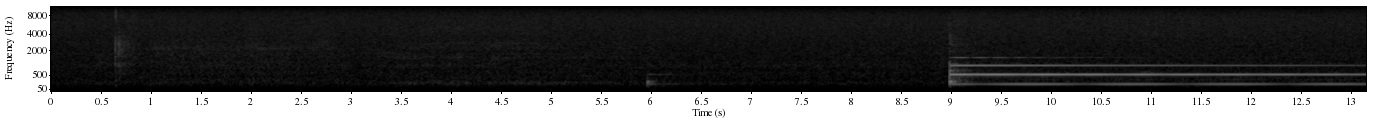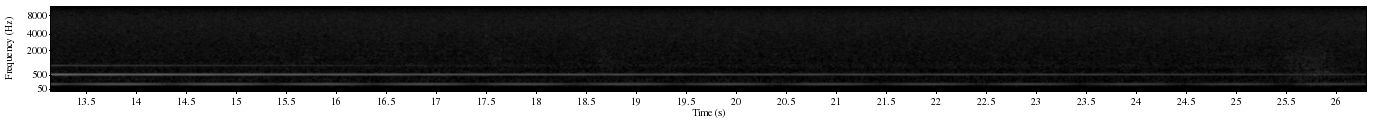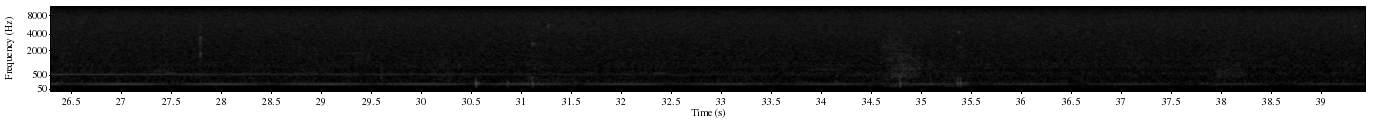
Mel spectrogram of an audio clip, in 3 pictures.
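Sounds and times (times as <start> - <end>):
bell struck and ringing: 9.0 - 29.0.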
